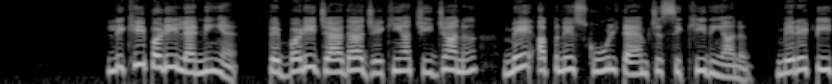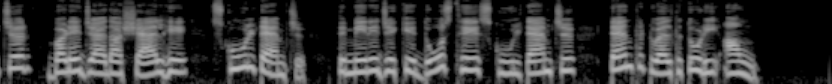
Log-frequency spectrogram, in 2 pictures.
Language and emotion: Dogri, neutral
